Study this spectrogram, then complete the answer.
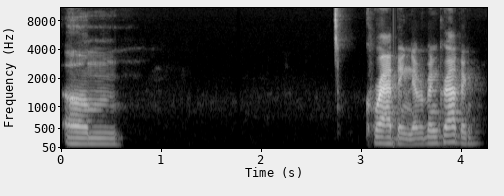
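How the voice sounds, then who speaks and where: A man's voice: medium pitch, little pitch movement, slow, sharp tone. A young man hosting a casual livestream, reading viewer comments and rambling with lots of fillers and restarts from home. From eastern United States. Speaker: livestream host. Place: home, indoors.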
